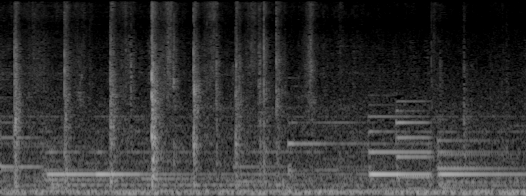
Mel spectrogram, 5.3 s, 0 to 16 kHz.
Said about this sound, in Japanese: あ、6時だ。お外のあの、お外で鐘が鳴ってます。あの、夕焼け小焼けでの歌が鳴り始めました。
